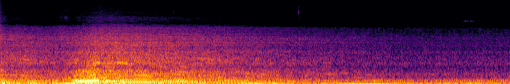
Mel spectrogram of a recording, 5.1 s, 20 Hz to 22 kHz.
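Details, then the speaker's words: Audi A5 1.8 TFSI after oil separator and boost pressure sensor wiring repair, turbocharger boost circuit code still present: quick rev blip settling smoothly to steady idle, no stumble or hunting; healthy. "The engine seems to be handling it well. It's coming back down to idle nicely"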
